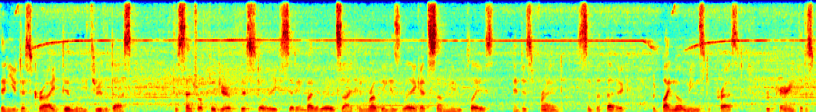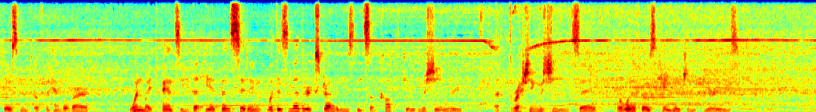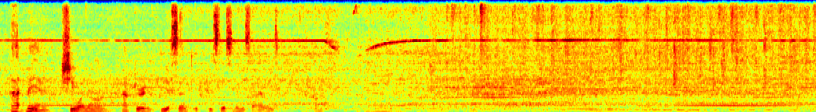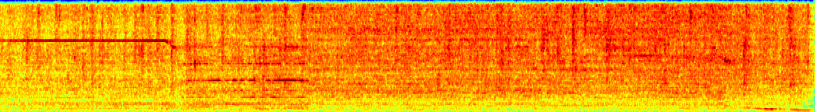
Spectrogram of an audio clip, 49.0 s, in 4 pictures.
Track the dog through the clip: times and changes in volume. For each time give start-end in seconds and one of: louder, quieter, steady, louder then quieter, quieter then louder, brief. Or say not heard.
not heard.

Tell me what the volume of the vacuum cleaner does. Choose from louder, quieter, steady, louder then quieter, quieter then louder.
louder.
